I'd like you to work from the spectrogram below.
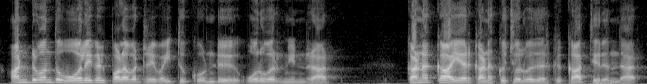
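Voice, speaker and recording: A male narrator reading a historical novel aloud, measured and formal. His voice is bright and crisp, and a little higher than most men's.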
